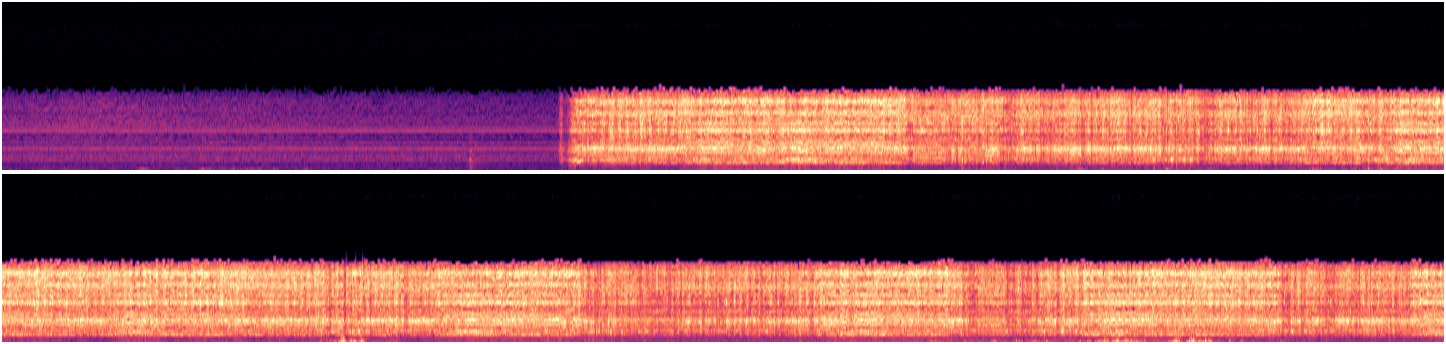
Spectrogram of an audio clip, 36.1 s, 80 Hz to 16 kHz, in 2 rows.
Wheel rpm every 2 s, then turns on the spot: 0, 0, 0, 20, 110, 110, 110, 110, 110, 110, 120, 120, 120, 120, 110, 110, 110, 120.
none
